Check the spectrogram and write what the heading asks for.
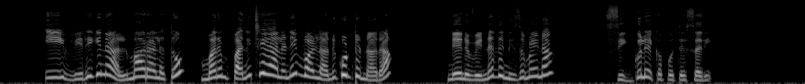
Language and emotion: Telugu, disgusted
